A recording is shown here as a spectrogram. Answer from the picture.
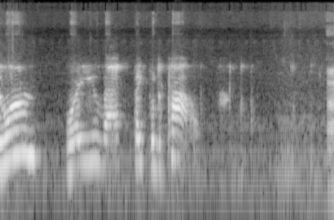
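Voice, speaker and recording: A woman's high-pitched, very slow voice with an Alabama accent and fairly even intonation, over noticeable background noise. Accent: Southern US, Alabama-sounding. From Louisiana. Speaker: caller. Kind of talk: casual, rural Southern dialect. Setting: phone.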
